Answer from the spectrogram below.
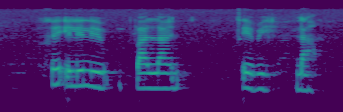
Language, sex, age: Northern Sotho, female, 21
